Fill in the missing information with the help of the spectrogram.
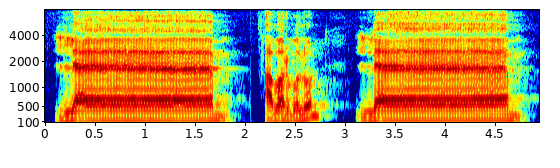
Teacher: লাম হরফটির মাখরাজ হলো জিহ্বার আগার কিনারা উপরের দাঁতের মাড়ির সঙ্গে লাগিয়ে উচ্চারিত হয়।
